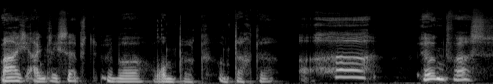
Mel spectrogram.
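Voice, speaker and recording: The speech moves at a very slow pace, with a dry sound, no echo and a quiet background. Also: man. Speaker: voice actor and audiobook narrator. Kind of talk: interview answer. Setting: interview. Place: studio. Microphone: studio mic.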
